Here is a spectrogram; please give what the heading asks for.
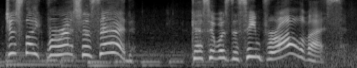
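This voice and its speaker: A woman voicing a small, excitable sidekick with a cheeky, teasing way of talking. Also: very high voice, normal speed, over loud music. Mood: chatty.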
